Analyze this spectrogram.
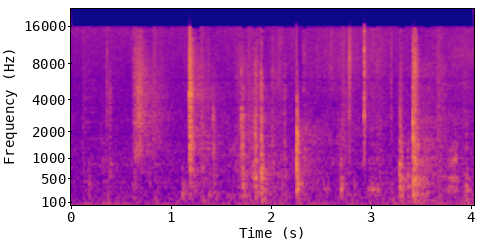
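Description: Scattered clicks and knocks as a replacement window regulator and its motor are worked through the opening into the rear door of a BMW 325xi, the parts bumping against the door's sheet metal. The sharpest knocks come about a second in, at about two seconds and near three and a half seconds.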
